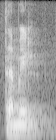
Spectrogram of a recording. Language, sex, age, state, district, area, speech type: Tamil, male, 45-60, Tamil Nadu, Dharmapuri, rural, spontaneous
